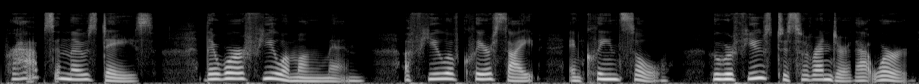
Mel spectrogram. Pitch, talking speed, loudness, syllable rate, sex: 200 Hz, 155 wpm, -19 LUFS, 4.3 syllables/s, female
